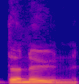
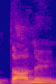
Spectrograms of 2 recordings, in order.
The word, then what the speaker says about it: Dunoon: I thought it was Dunoon. You pronounce it Dunoon, apparently.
